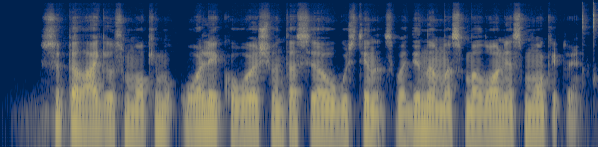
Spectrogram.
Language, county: Lithuanian, Kaunas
